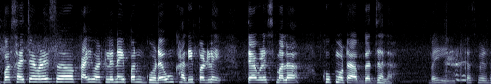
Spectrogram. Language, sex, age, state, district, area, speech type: Marathi, female, 45-60, Maharashtra, Buldhana, rural, spontaneous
